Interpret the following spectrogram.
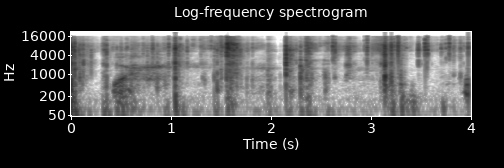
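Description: Foil Pokémon booster-pack wrapper being torn open and crinkled by hand: irregular crackling and tearing throughout.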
